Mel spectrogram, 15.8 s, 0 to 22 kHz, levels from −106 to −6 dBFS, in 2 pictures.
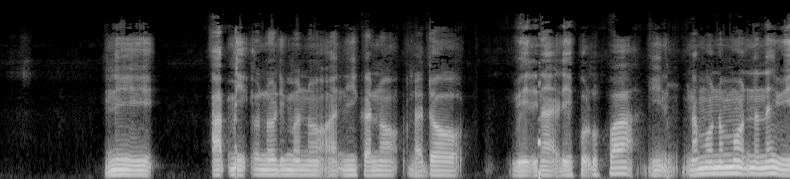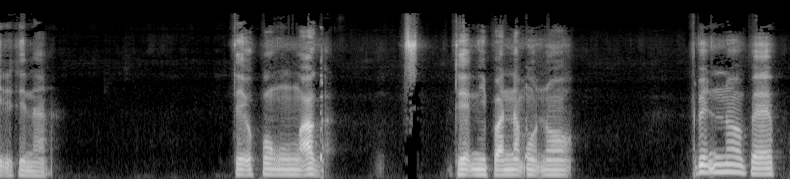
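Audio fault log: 2.34–2.37 s, 5.37–5.40 s, 6.65–6.68 s, 11.09–11.13 s, 13.13–13.17 s, 14.83–14.86 s: broken MP3 bit reservoir. The speech skips ahead, followed by a brief glitch of about 25–45 ms, roughly one to two 26.1 ms MP3 frames. The likely cause is dropped frames: the next frame reads borrowed reservoir bytes from the wrong frame.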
